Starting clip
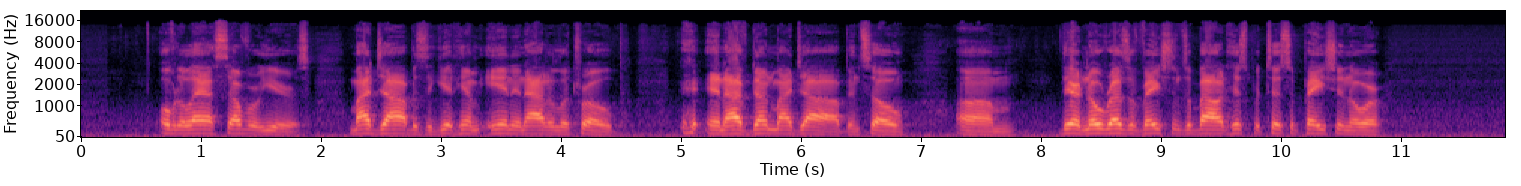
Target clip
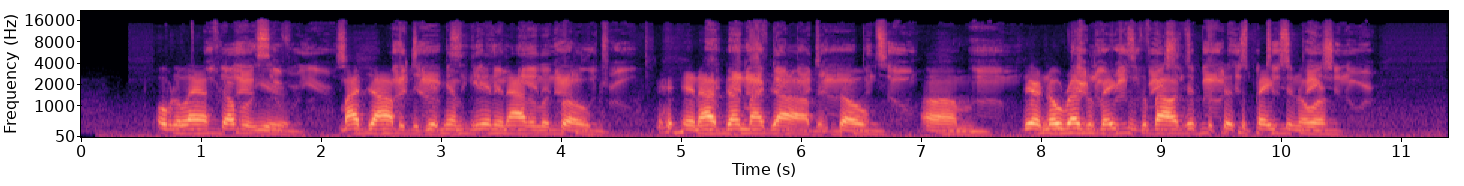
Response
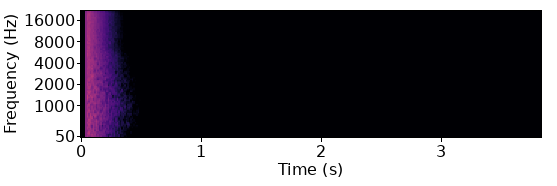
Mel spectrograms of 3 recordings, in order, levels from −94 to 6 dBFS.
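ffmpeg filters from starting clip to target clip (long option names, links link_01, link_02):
-filter_complex "[0:a]equalizer=frequency=190:width=2.5:gain=8,acrossover=split=210|1900[link_01][link_02][link_03];[link_01]adelay=120[link_04];[link_03]adelay=410[link_05];[link_04][link_02][link_05]amix=inputs=3:normalize=0,asetrate=45938,aresample=44100,volume=5.5dB"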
